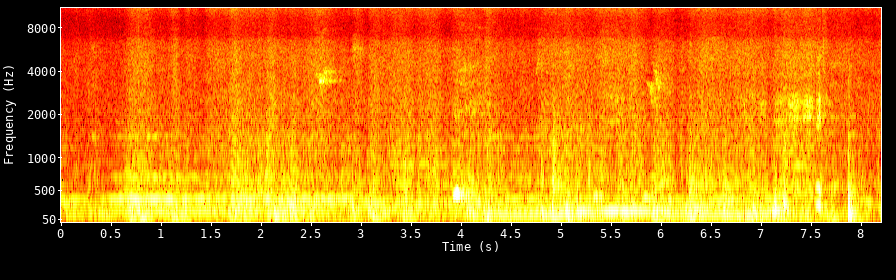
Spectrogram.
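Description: A dog trampling and pawing at a fabric bean bag, the cover and its filling rustling and shifting under its feet, with a couple of sharp knocks. Background music with long held notes plays underneath.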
